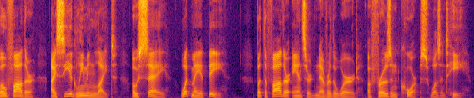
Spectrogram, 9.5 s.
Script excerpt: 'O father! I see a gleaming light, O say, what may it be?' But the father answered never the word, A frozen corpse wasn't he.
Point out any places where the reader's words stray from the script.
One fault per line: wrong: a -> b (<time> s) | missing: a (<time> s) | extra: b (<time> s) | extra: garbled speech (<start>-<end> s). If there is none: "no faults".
no faults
